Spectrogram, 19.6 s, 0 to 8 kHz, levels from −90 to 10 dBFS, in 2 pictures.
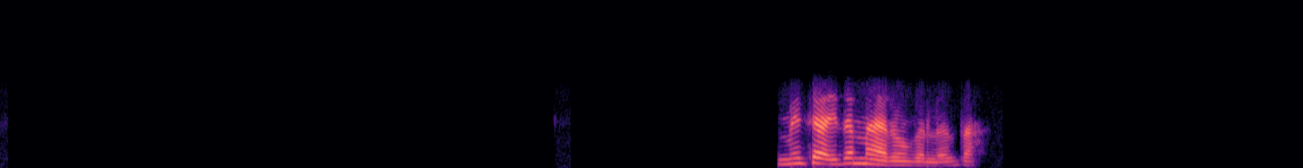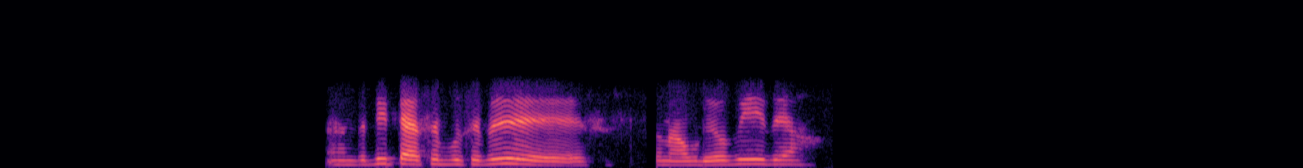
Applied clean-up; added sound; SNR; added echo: none; none; none; none.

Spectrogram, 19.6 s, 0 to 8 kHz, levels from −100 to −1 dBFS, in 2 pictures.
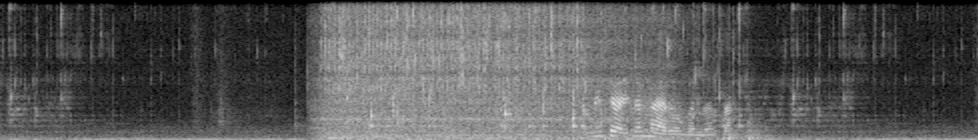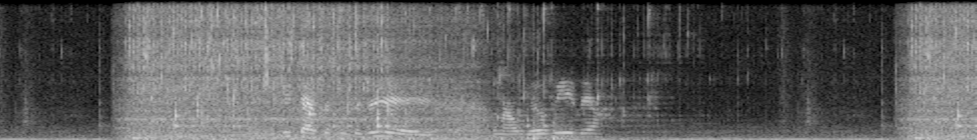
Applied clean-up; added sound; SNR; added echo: none; Sink (filling or washing); -2 dB; reverberation time 0.1 s.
